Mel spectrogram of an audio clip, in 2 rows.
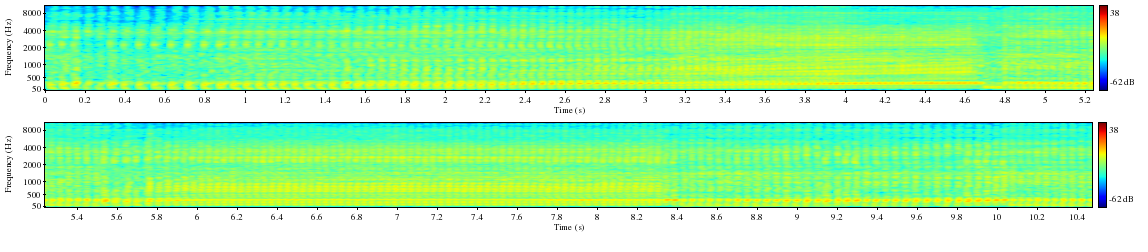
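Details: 1974 Honda CB500T cafe racer that has a hard time staying running. Revs rise and drop back unevenly, with a ragged, stumbling note at low revs. It runs rough; the owner plans a carb rebuild kit and carb sync, but the cause is unconfirmed.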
